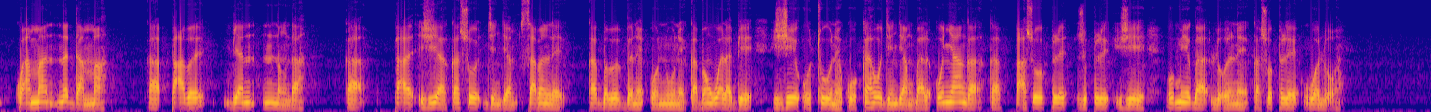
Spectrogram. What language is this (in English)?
Dagbani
